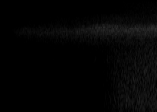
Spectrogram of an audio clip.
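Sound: ocean waves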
